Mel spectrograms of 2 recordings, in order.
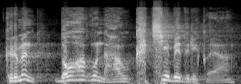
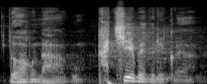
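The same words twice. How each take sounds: First: Said in the usual way. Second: Tender repeat. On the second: Acted. Jesus's line repeated softly.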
